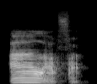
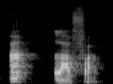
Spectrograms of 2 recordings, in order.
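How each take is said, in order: First: The first vowel is drawn out long, with no stop. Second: A short first vowel is cut off by a stop. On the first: The speaker calls it right. "harokatnya berubah menjadi berdiri" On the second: The speaker calls it wrong. "disukun jadi a'lafa"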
